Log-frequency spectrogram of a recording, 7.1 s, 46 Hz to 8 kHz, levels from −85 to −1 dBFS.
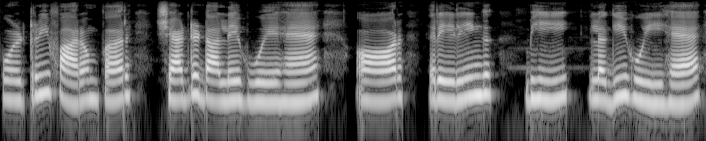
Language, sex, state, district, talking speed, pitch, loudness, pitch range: Hindi, female, Uttar Pradesh, Lalitpur, 110 wpm, 210 Hz, -17 LUFS, 200-225 Hz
